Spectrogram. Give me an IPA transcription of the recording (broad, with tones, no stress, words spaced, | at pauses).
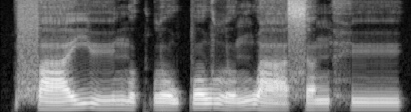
faː˨˥jyː˨˧n̪ʊ˨k̚ lo˨˩wpo˥wlʊ˨˥ŋwaː˨˩ sɐ˨˧ŋhyː˧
